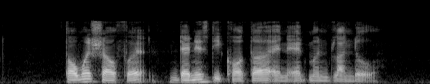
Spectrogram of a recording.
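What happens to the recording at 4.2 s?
Nothing goes wrong at 4.2 s; the speech carries on intact at that point with no dropout, glitch or distortion.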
